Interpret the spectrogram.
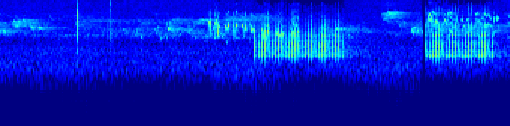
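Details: Lesser spotted woodpecker, New Forest: two separate rapid, even drum rolls about a second long each, separated by a short pause, with chirping birds in the background before the first roll.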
